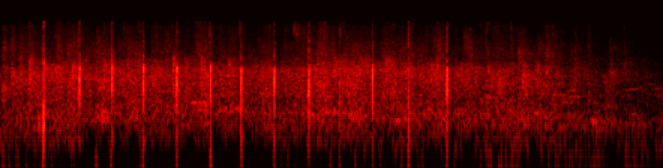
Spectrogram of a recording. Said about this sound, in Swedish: Vilka fantastiska förskolebarn vi har, eller hur? Och vilken härlig sång och vilket härligt drama. Ja, det var jättebra. Tycker vi ger dem en applåd till.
